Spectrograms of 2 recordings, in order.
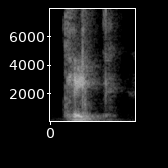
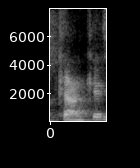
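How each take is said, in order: First: "cake" said "keik", one syllable, silent final E; correct English. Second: "cake" said "ka-ke" with the final E pronounced; wrong Spanish reading. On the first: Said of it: "sino cake". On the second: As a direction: read "cake" like Spanish, two syllables "ka-ke". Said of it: "Por eso no decimos cake". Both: Shown as a demonstration.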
